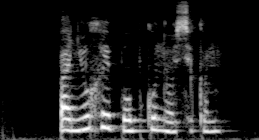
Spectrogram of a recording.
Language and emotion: Russian, neutral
